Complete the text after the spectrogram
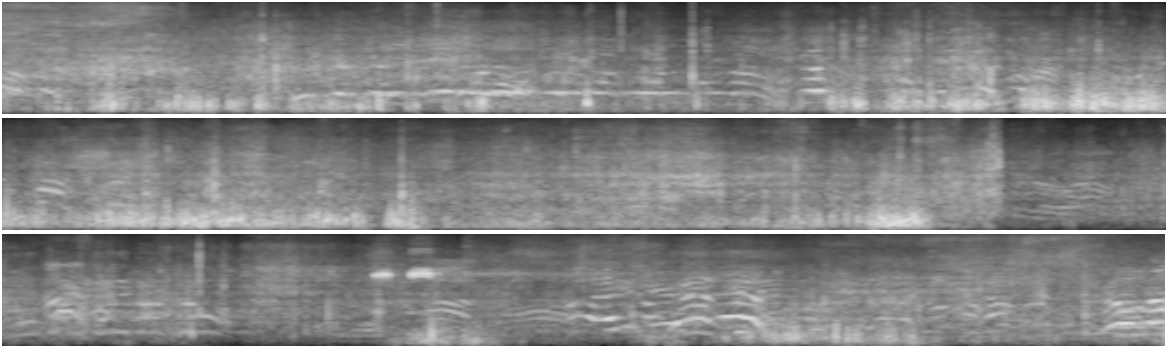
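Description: Skates scrape and hiss on the ice.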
